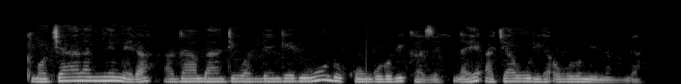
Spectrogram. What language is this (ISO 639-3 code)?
lug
